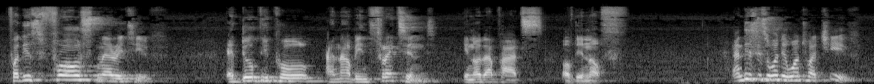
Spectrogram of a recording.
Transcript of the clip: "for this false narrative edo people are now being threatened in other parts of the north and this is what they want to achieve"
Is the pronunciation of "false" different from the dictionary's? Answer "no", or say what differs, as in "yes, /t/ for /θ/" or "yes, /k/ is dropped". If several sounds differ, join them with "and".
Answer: no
